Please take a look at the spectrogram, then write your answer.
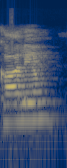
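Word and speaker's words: column: तो इसको बोलना है आपको गवर्नमेंट और कॉलम, कॉन्डेम। तो इस तरह से उच्चारण करना है।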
